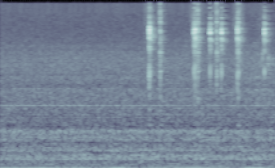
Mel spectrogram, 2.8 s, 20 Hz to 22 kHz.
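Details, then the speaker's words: Relay coil switched with an Arduino DC motor ON/OFF setup, energized at 5 V after no response at 3.3 V: several short sharp clicks over a low hum as the contacts move from normally closed to normally open; normal operation. "you can hear the clicking sound actually I don't know if that's uh audible so once you have this type of relay once it is energized it is it will now shift from one position which is on the normally close to the normally open position"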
